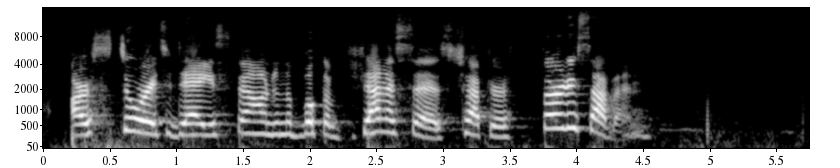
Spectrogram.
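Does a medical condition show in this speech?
No.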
